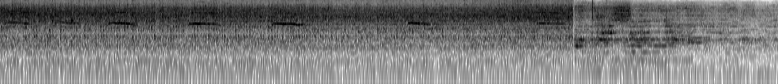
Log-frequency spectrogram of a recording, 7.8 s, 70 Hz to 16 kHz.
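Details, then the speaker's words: 1993 Dodge Viper V10 at idle shortly after a cold start, manifolds and coolant hoses still cold, recorded up close in the engine bay: steady low burble, no knocks or ticks, only intake air rush; normal idle. "getting up close you can hear there are no mechanical noises or other issues just that the air going in is the only sound you really hear"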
